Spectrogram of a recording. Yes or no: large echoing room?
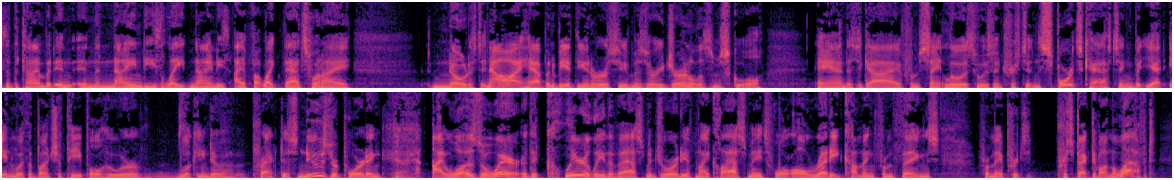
no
